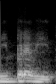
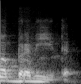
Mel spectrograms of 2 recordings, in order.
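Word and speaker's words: अब्रवीत्: Sanyugeshu aparajitam sarasreshtam dhanuhu sreshte vikarshan idam abravit, idam ibravit. No, it must be a abravit, idam abravit.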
